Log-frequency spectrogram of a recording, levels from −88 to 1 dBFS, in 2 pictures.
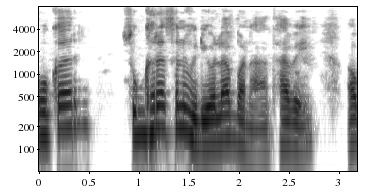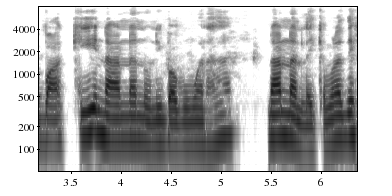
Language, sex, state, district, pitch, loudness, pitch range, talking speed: Chhattisgarhi, male, Chhattisgarh, Rajnandgaon, 135 Hz, -16 LUFS, 120-160 Hz, 200 wpm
